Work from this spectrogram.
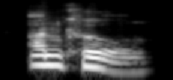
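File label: "uncool", Australian English; pronunciations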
